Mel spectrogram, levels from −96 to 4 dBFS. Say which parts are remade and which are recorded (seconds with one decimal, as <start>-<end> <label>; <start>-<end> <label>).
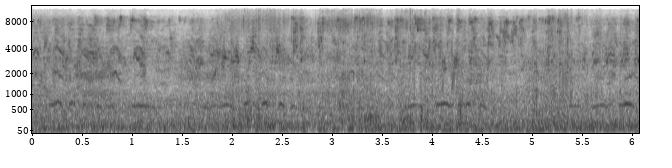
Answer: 0.0-2.0 remade; 2.0-6.1 recorded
